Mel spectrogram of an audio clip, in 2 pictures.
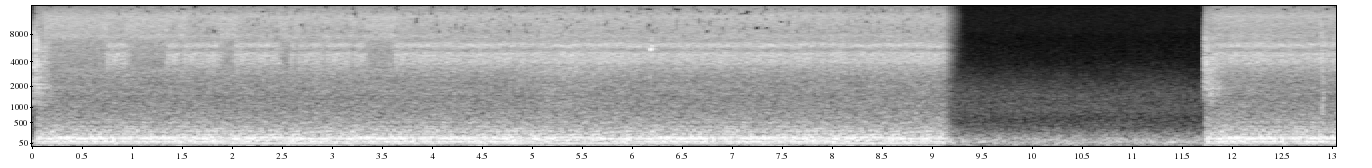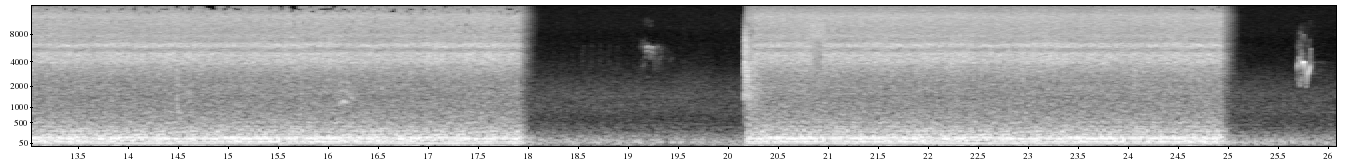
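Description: A pressure washer sprays water with a loud, steady hiss that stops and starts.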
